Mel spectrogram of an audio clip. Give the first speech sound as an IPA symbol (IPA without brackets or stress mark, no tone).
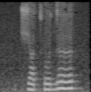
t͡ʃ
